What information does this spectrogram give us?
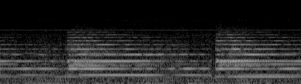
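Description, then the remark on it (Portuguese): The bell of the Cathedral of Our Lady of Aparecida in Brazil tolls twice at twelve minutes to 10 p.m., about a second and a half apart, each strike ringing out with rich, lingering overtones that carry into the next. No voices are heard. “Agora faltando 12 minutinhos para as 10 da noite, toca o sino da Catedral de Nossa Senhora de Aparecida, a padroeira do Brasil.”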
